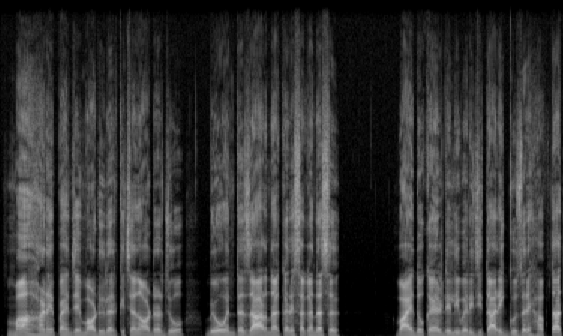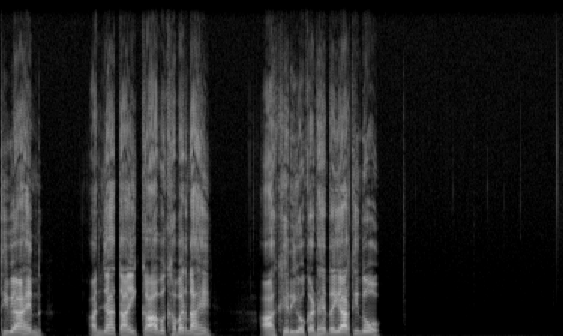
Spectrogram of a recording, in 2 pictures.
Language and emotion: Sindhi, angry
